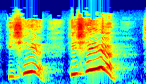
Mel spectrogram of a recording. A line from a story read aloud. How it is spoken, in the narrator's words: squeaked Rabbit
